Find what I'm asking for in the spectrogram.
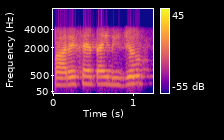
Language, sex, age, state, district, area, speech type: Sindhi, female, 30-45, Gujarat, Surat, urban, conversation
